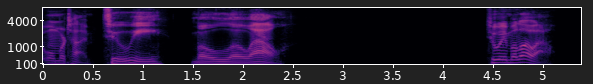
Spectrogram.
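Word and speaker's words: Tuimoloau: He said it's Tui Maloau.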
